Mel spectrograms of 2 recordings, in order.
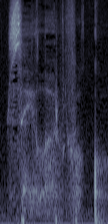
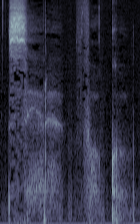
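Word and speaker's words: セーラー服: Nascia o hoje tão conhecido Sailor Fuku, Sera Fuku na pronúncia dos japoneses.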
